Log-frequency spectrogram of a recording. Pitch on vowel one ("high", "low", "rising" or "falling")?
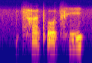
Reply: low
